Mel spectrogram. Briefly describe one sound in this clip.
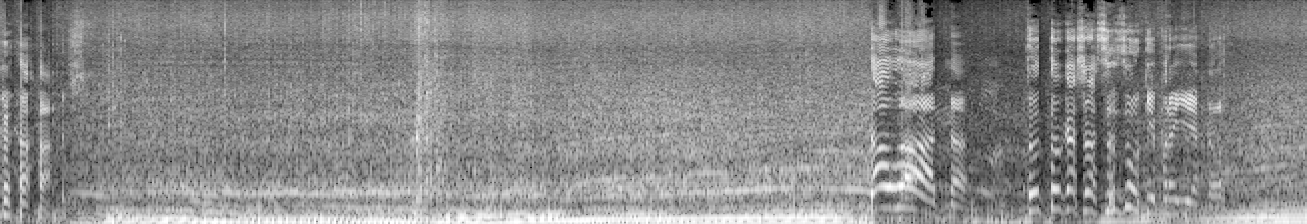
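An off-road vehicle's engine revs and strains loudly.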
